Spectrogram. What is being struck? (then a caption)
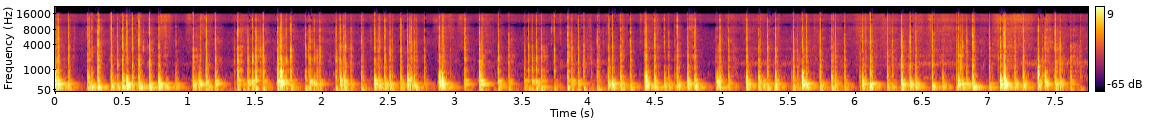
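Wooden tabletop. Fingertips and short nails of both hands tap fast on a solid wooden tabletop. The rapid, dense stream of dull, dry knocks centers low around 258 Hz, with each tap dying out almost instantly and almost nothing bright above.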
